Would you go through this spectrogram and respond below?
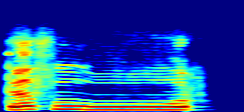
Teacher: تفور، را کو ہم ساکن کر دیں گے، اور یہاں پر را جب ہم ساکن کر دیں گے وقف کرتے ہوئے تو یہاں پر پر ادا ہوگا، ہیوی ادا ہوگا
